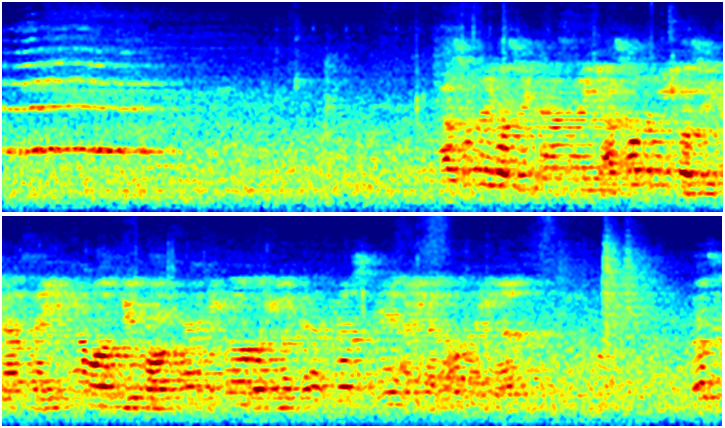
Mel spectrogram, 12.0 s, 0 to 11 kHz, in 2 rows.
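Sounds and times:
voice over public-address loudspeakers: 0:03.6 - 0:10.6, 0:11.8 - 0:12.0.

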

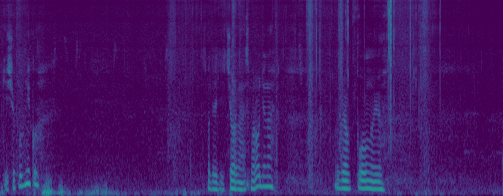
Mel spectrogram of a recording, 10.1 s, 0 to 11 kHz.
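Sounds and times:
footsteps on soil and leaves: 0:00.0 - 0:00.8, 0:03.2 - 0:09.0
leaves rustling: 0:00.0 - 0:00.9, 0:01.6 - 0:09.3.

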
